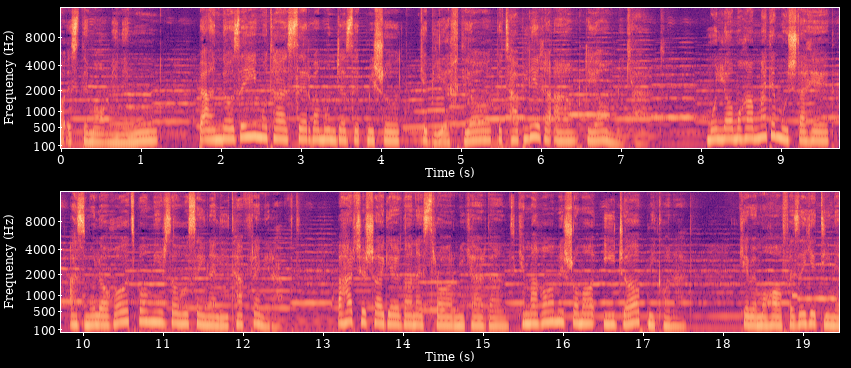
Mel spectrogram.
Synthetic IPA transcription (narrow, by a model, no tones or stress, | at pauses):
ʔe̞st̪ʰe̞mɒːʔmiːne̞muːd̪̥ | b̥e̞ænd̪ɒːze̞iːmo̞t̪ʰæːsːe̞ɾvæmo̞nd͡ʒæze̞b̚miːʃo̞d̪̥cʰe̞biːe̞xt̪ʰijɒːɾbe̞t̪ʰæbliːɣe̞ʔæːmɾɣijɒːmːiːcʰæɾd̪̥ | molːɒːmo̞ɦæmːæd̪e̞mo̞d͡ʒt̪ʰæɦe̞d̪ʔæzmo̞lɒːɣɒːt̪ʰbɒːmiːɾzɒːho̞se̞jnæliːt̪ʰæfɾe̞miːɾæft̪ | væɦæɾt͡ʃʰe̞ʃɒːɟe̞ɾd̪ɒːne̞sɾɒːɾmiːcʰæɾd̪ænd̪̥cʰe̞mæɣɒːme̞ʃo̞mɒːiːd͡ʒɒːb̥̚miːkʰo̞næd̪̥ | cʰe̞be̞mo̞ɦɒːfe̞ze̞je̞d̪iːn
